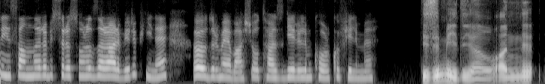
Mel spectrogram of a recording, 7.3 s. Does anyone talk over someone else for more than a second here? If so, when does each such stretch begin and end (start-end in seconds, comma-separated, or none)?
none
